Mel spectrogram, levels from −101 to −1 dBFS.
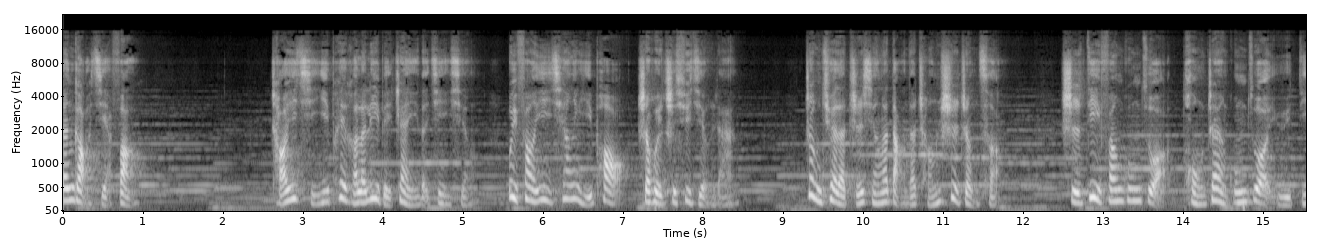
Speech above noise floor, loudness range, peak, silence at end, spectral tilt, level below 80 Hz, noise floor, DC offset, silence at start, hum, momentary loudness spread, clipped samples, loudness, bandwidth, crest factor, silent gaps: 25 dB; 2 LU; 0 dBFS; 0 s; -2.5 dB/octave; -58 dBFS; -44 dBFS; under 0.1%; 0 s; none; 10 LU; under 0.1%; -19 LUFS; 16 kHz; 20 dB; none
